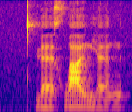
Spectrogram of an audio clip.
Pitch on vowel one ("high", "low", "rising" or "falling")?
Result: low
